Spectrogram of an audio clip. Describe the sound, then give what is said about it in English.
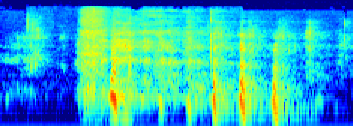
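A heavy female dog pants hard, a quick run of breathy huffs in a steady rhythm lasting a couple of seconds, with no talking over it. “Why are you breathing so hard?”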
